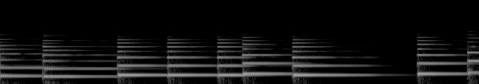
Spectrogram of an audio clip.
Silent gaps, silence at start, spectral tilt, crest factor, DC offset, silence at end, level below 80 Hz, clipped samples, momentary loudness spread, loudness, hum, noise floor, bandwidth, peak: none; 0 s; -5.5 dB/octave; 14 dB; under 0.1%; 0 s; -72 dBFS; under 0.1%; 9 LU; -33 LUFS; none; -53 dBFS; 5.4 kHz; -20 dBFS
